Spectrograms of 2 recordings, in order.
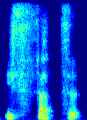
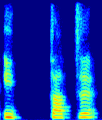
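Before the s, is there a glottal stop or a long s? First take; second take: long s; glottal stop. First: The s sound is held long. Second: A glottal stop blocks the sound before the s. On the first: "it's a lot easier just to make the S long" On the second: "So you could say itsatsu"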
